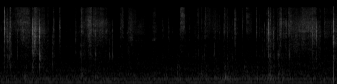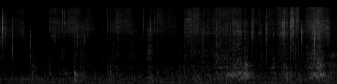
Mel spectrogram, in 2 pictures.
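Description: A sheet of kami origami paper rustling and crinkling in the hands as a diagonal valley fold is folded and creased, with many small irregular crackles.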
